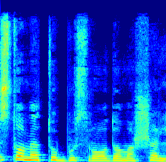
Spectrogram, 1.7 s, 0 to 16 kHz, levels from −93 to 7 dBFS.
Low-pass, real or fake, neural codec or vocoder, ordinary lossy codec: 14.4 kHz; fake; autoencoder, 48 kHz, 128 numbers a frame, DAC-VAE, trained on Japanese speech; AAC, 48 kbps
